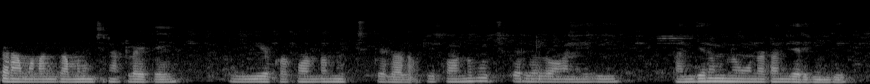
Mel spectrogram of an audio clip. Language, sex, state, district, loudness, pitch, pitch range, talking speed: Telugu, male, Andhra Pradesh, Srikakulam, -33 LUFS, 125 Hz, 125-130 Hz, 95 wpm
